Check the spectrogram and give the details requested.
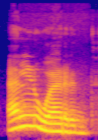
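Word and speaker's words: الورد: the dog el wered el word the flowers notice how moon letters allow the l to be pronounced fully i hope this was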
